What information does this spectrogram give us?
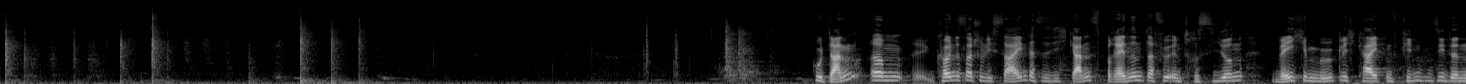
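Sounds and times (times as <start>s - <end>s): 
lecturer writing a note on the board during a physics lecture: 0.0s - 4.2s
speech: 8.2s - 14.6s.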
